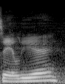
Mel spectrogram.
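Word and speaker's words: Saleae: So it's pronounced Salier. – Salier. I've been saying it wrong all this time.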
